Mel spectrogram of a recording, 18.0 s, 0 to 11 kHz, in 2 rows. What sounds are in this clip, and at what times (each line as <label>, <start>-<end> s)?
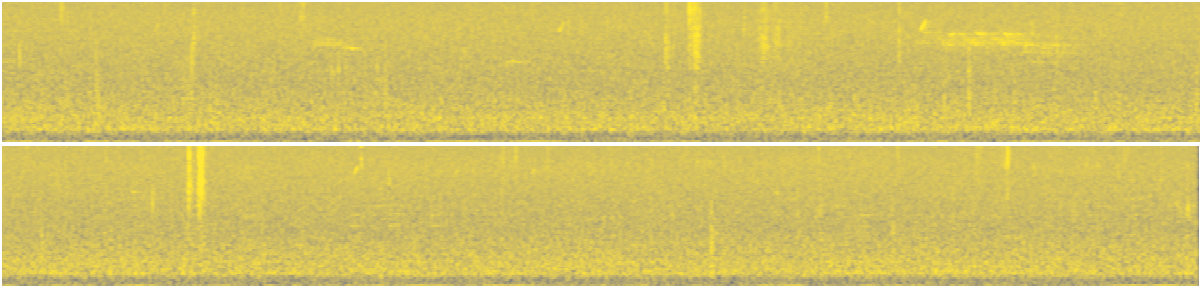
Western Wood-Pewee song, 2-4 s
unidentified bird chip note, 4-8 s
Yellow-rumped Warbler song, 6-8 s
Red-breasted Nuthatch song, 10-12 s
unidentified bird chip note, 10-12 s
